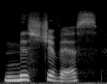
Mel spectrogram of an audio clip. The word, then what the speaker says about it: mischievous: get them right, like mischievous. That extra syllable pops in because we're over-enunciating, trying to make sure we say every single letter.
